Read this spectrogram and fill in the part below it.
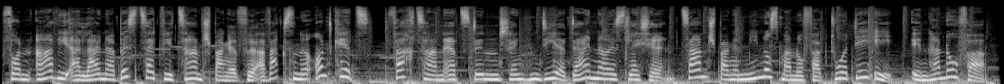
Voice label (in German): Funkspot; Zahnspangenmanufaktur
